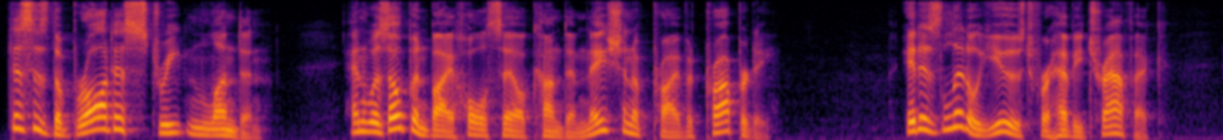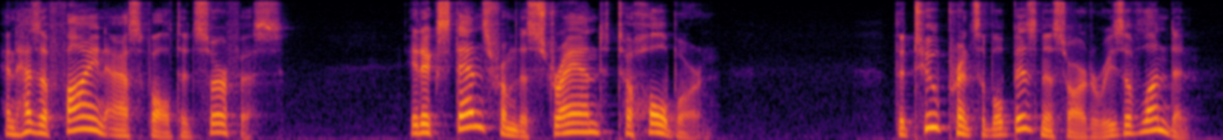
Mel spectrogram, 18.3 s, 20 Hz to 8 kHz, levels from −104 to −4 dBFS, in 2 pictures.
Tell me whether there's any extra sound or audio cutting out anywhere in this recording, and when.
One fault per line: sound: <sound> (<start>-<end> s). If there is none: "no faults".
no faults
